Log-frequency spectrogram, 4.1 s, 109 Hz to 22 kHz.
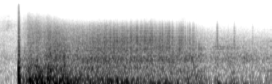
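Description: A 5-inch aerial firework shell bursting: one sharp bang, followed by a long noisy tail that fades over about three seconds.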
